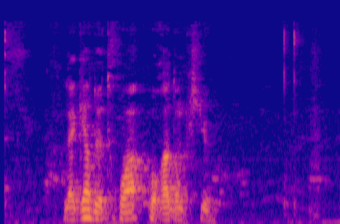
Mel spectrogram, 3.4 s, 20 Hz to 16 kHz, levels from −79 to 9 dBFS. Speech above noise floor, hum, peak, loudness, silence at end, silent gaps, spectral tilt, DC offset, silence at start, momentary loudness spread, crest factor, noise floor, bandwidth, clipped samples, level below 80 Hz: 35 dB; none; -4 dBFS; -22 LUFS; 0.2 s; none; -6.5 dB/octave; under 0.1%; 0.05 s; 21 LU; 20 dB; -56 dBFS; 11.5 kHz; under 0.1%; -52 dBFS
